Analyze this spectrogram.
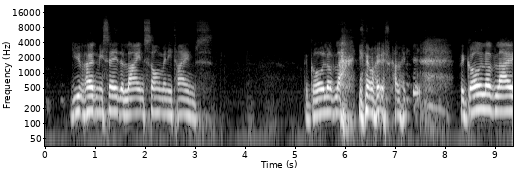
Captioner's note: chuckles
